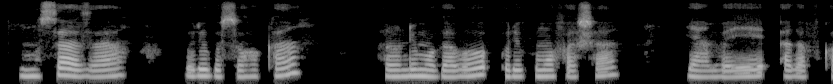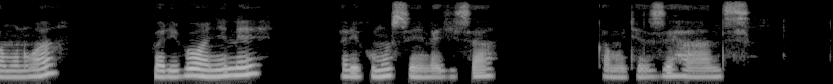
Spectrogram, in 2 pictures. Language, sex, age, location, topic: Kinyarwanda, female, 25-35, Huye, health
